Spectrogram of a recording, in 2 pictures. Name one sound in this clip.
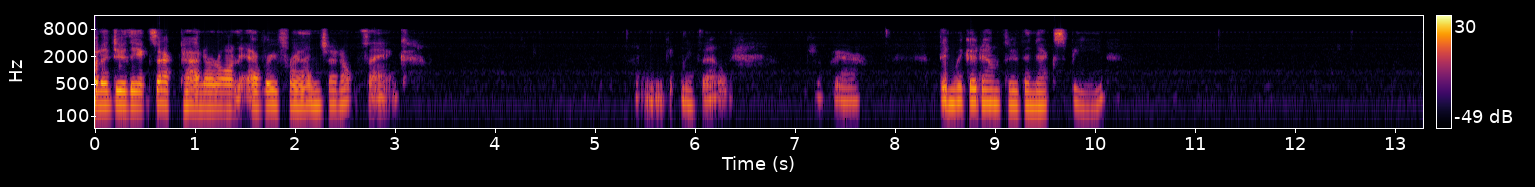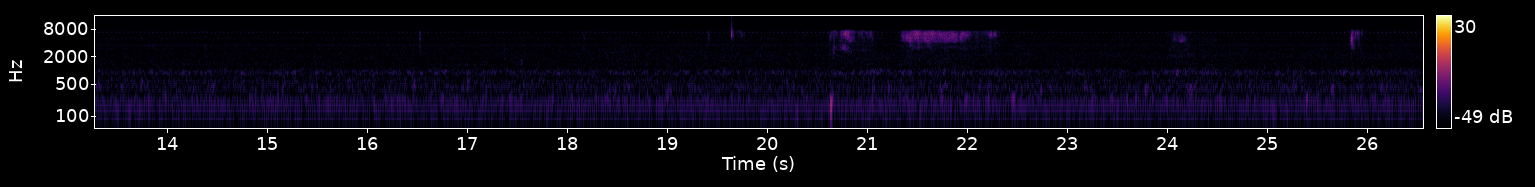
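Small beads click and rattle softly under fingers.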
